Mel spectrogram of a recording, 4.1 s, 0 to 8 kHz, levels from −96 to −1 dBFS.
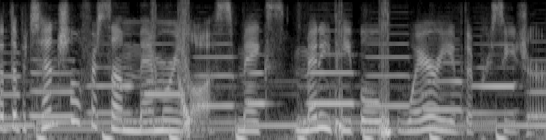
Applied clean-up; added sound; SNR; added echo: none; Packing tape, duct tape + Wind instrument, woodwind instrument; 6 dB; none.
